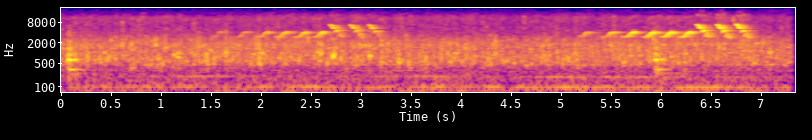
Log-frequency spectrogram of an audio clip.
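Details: Two phrases of the tui tui bitola song style from a double-collared seedeater by a waterfall, each a quick series of repeated slurred notes topped by higher buzzy chirps, over continuous rushing water.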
